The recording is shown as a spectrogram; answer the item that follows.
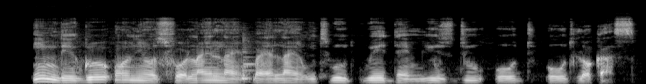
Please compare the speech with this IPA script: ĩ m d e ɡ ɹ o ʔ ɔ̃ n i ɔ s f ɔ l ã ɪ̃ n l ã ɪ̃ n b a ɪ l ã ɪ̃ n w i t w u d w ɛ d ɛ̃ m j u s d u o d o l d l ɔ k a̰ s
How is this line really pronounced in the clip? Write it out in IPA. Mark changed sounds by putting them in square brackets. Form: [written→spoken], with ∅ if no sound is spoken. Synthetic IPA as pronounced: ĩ m d e ɡ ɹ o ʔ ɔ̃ n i ɔ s f ɔ l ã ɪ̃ n l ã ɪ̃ n b a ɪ l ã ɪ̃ n w i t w u d w [ɛ→e] d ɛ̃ m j u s d u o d o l d l ɔ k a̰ s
